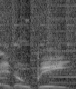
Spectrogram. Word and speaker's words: Nob: I mean, Jesus Christ, it's N-O-B. How else am I supposed to say it? Nob. That makes him sound like a noob.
